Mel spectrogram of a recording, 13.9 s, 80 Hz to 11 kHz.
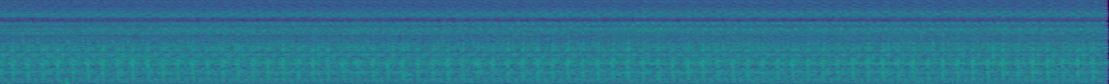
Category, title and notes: Sound effects > Vehicles
dv6 idle outside
Diesel V6 engine idling, taken outside the car with the hood open (~1m away). Recorded with my phone.
car, diesel, engine, idle, motor, v6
